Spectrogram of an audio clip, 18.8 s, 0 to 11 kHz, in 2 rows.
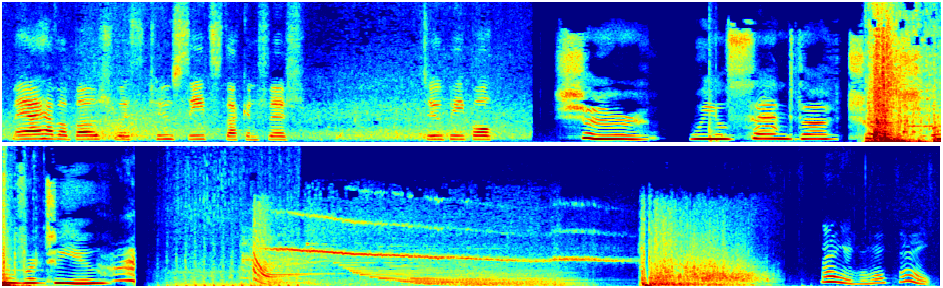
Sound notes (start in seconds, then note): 15.8 boom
